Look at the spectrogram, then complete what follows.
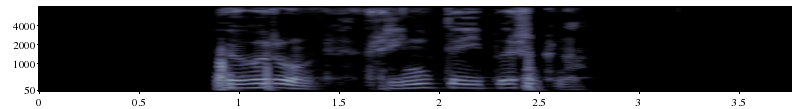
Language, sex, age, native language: Icelandic, male, 30-39, Icelandic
